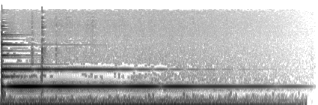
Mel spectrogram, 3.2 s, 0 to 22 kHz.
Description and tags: wind chimes - single 03
A single wind chime tube hit.
chimes, wind-chime, tone, metallic, windchime, hit, metal, tuned, wind, wind-chimes, windy, chime, windchimes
